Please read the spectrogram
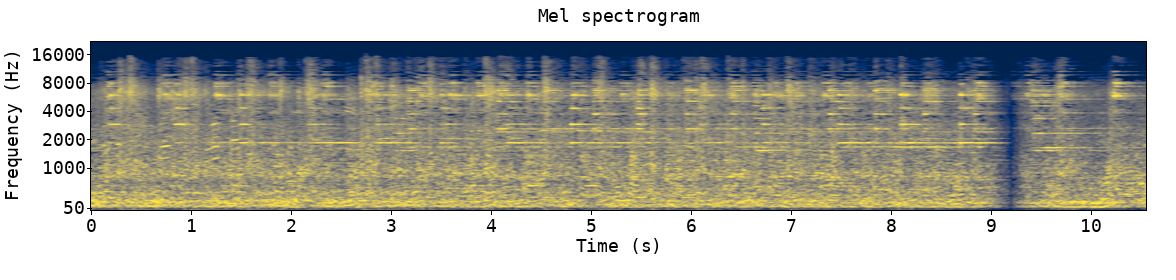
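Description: Loud, dense festival din of a packed crowd with drums beating, with a brief sharp drop near the end.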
